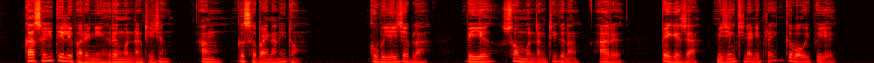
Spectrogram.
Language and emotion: Bodo, sad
